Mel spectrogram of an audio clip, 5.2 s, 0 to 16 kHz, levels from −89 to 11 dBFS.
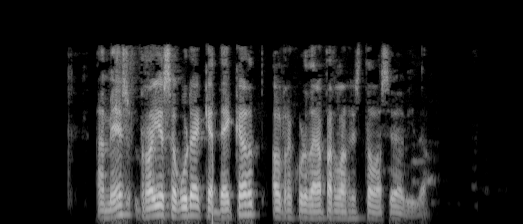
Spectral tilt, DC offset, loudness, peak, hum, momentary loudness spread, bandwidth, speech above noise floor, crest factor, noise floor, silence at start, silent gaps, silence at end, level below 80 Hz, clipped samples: -3 dB/octave; under 0.1%; -18 LUFS; -2 dBFS; none; 14 LU; 7.8 kHz; 58 dB; 18 dB; -76 dBFS; 1 s; none; 1 s; -60 dBFS; under 0.1%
